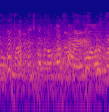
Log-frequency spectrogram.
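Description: Women's voices talking over each other, close to the microphone, with crowd chatter behind.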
